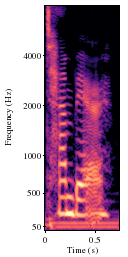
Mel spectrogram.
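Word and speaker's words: timbre: same volume in is timber tambber. The bo is silent pronounced tambber is the fingerprint of a sound.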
